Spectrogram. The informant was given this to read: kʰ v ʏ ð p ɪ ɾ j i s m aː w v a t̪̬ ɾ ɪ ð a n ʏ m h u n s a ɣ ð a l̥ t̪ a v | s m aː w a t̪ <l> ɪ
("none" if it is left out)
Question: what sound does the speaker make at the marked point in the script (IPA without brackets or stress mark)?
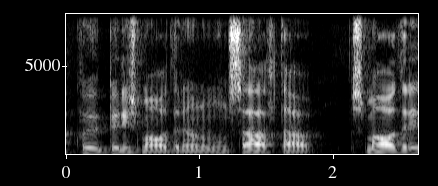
ɾ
